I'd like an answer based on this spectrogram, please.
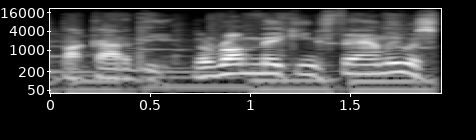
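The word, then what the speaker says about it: Bacardí: over the last eye putting the emphasis on that syllable in English we say Bacardi but in Spanish it's bakardi the rum making family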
